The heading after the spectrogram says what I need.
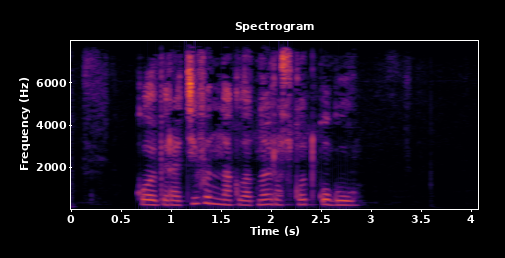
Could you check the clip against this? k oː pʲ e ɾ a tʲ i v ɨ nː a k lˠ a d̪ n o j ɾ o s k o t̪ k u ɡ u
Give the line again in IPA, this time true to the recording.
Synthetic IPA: k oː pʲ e ɾ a tʲ i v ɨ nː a k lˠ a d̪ n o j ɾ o s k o t̪ k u ɡ u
